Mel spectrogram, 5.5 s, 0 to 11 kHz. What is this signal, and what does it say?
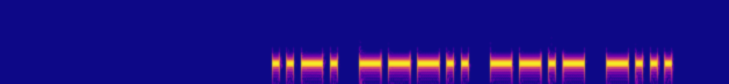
Morse code, heard as a keyed tone, about 22 wpm, 700 Hz. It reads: F8QB
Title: DXCC-100 Call Signs - 4 Characters - Repeated 3x - 22wpm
